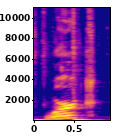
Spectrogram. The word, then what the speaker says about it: worked: Algum desses verbos termina com D ou com T? Não. Isso significa que o E não será pronunciado. Então o work, quando colocado no passado, ele vai soar como worked, worked.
